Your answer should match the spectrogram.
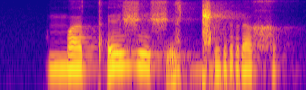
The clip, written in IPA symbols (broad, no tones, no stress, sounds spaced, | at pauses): m ɐ tʼ e ʒ e ʃ ḛ z ɡ͡ǁ ɪ r ɐ x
